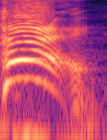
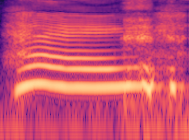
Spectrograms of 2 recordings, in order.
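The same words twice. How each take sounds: First: It is said in a blunt, gruff way. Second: It is said in a friendly, soft way.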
